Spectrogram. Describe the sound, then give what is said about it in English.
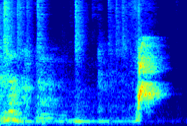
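A dog squabbling with a cat lets out one sharp bark near the end, after a stretch of low murmuring sounds. “Why are they arguing? Because they're a cat and a dog.”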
